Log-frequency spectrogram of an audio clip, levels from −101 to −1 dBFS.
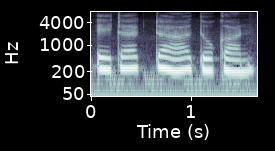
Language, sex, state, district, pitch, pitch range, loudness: Bengali, female, West Bengal, Cooch Behar, 230 Hz, 220-245 Hz, -13 LUFS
